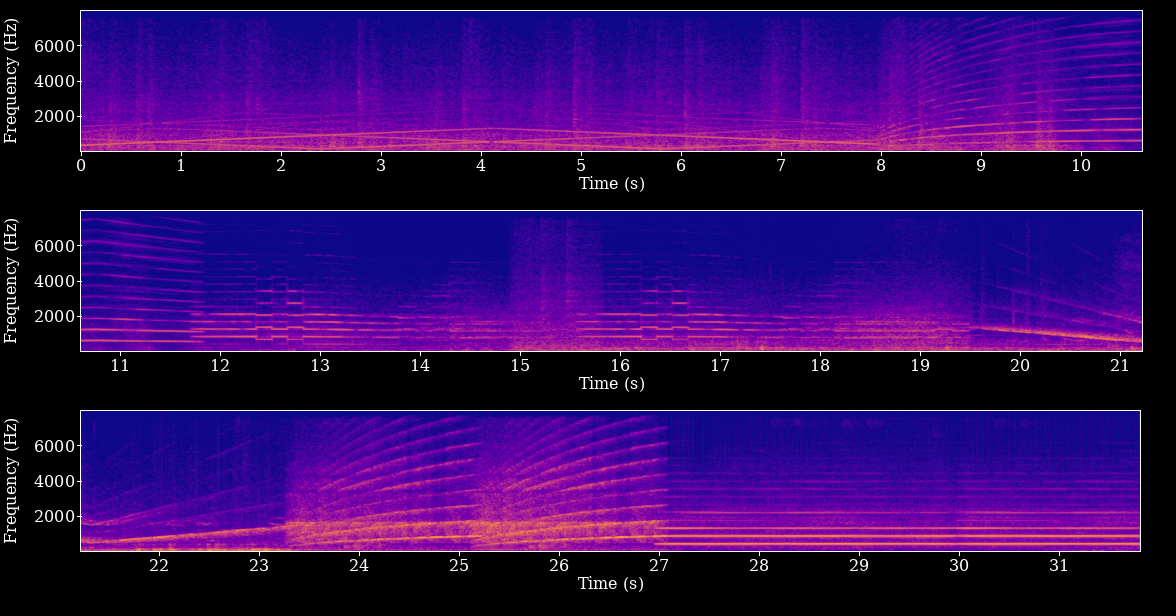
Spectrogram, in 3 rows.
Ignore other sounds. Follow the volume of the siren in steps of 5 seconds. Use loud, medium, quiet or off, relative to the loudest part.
quiet, quiet, quiet, quiet, medium, loud, loud.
